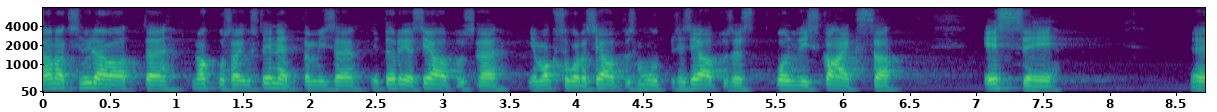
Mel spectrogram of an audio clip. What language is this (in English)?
Estonian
